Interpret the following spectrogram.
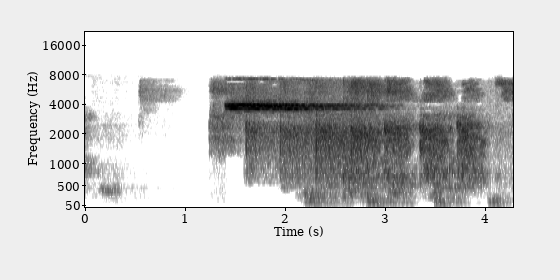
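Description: A referee's whistle blows one long, steady, high blast starting about a second in, over a sudden rise of hall noise, signalling the next serve in a volleyball match. A run of thuds, about three a second, follows in the second half.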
